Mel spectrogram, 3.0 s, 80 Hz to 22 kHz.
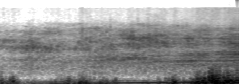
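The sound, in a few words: Jetstar 445 aircraft to Melbourne at Gold Coast Airport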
